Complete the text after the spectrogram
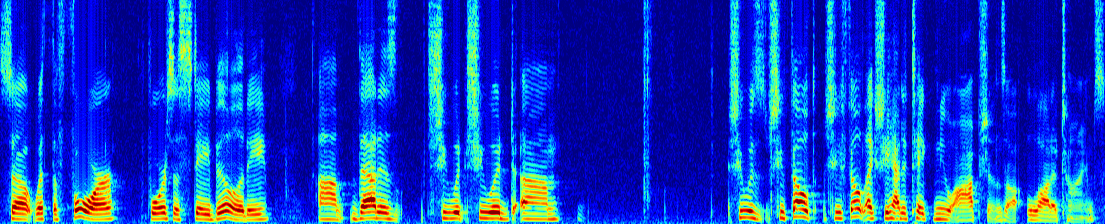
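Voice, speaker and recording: The speaker has a Californian accent, a moderate pace and ordinary pitch variation, with long, frequent pauses. The recording is very clean, with a silent background. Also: woman, medium pitch for a woman. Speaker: tarot reader. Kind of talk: tarot reading. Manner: halting, with many fillers.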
